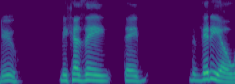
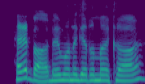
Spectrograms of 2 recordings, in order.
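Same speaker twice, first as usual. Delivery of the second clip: put-on accent that sounds English; 2 semitones higher than usual. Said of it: "interesting Eng- English accent he had going on".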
